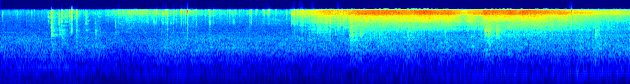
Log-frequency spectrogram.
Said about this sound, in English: You can already hear the sizzling as soon as they go down.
